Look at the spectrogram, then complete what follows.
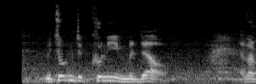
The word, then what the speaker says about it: Middel: We're talking to Coenie Middel. Have I pronounced that correctly? Middel, yes. Middel. In the center. In the middle, yeah.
